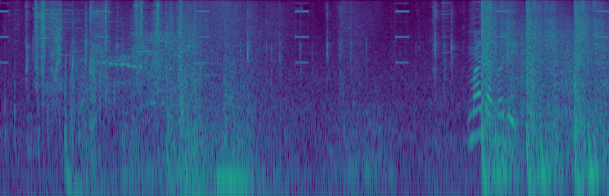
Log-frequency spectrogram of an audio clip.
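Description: Sovereign Ghost pistol shots in VALORANT, a rapid series of sharp cracks spread through a busy match with a sudden loud burst near the end, partly under a game announcer voice.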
